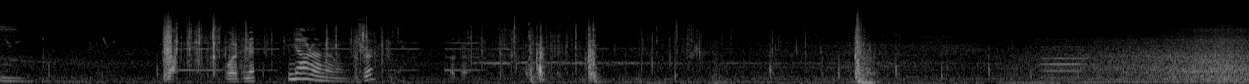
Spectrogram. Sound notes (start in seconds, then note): 1.8 car beeping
